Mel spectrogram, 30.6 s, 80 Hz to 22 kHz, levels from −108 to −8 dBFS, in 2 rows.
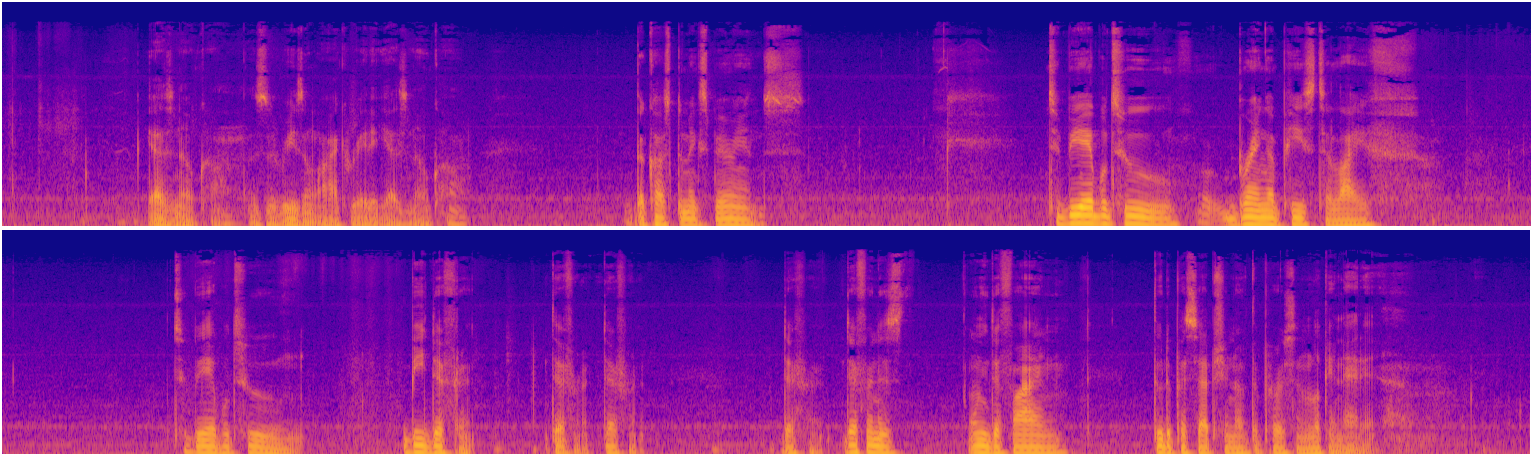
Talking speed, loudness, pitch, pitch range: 90 wpm, -31 LUFS, 90 Hz, 80-95 Hz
